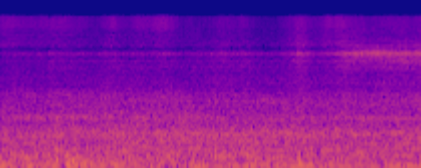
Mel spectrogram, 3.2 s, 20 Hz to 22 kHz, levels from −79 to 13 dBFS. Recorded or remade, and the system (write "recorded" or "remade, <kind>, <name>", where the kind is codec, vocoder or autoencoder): remade, autoencoder, DAC-VAE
